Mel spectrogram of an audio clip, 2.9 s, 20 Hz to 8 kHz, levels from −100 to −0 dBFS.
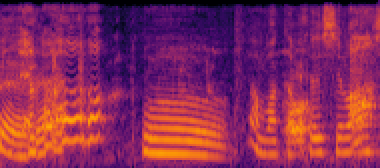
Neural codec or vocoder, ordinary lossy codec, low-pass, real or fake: codec, 16 kHz, 16 kbps, FunCodec, trained on Chinese and English, 50 frames a second; none; 7.2 kHz; fake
